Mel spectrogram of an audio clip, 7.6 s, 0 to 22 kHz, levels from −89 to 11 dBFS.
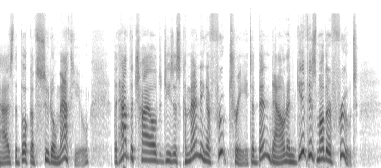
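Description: At 2.45 to 2.49 s, just before "the child", there is a short concealed packet loss. Audio arrived too late for the decoder, which extended the preceding sound for about 12 ms to cover the hole before blending back. It is heard as a brief smear leading into the phrase.

Overlapping the end of that gap, 2.47 to 2.49 s, is a lost packet rebuilt from error correction. A 20 ms frame was replaced by the low-bitrate copy carried in the following packet, so nothing drops out, but the sound turns momentarily rougher and noisier. The same fault recurs at 5.29 to 5.31 s, between "a fruit tree to" and "down and give his", as another 20 ms grainy patch.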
